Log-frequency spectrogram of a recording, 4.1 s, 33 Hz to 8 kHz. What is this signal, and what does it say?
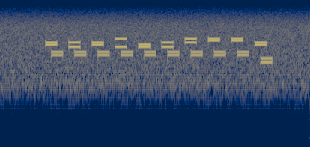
Multi-frequency trunk signalling (R2, with the far end's replies), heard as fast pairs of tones, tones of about 160 ms, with phone line noise. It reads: 3237129003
